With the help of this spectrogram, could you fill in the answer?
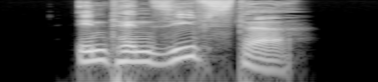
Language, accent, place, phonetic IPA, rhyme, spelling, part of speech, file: German, Germany, Berlin, [ɪntɛnˈziːfstɐ], -iːfstɐ, intensivster, adjective, De-intensivster.ogg
- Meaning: inflection of intensiv: 1. strong/mixed nominative masculine singular superlative degree 2. strong genitive/dative feminine singular superlative degree 3. strong genitive plural superlative degree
